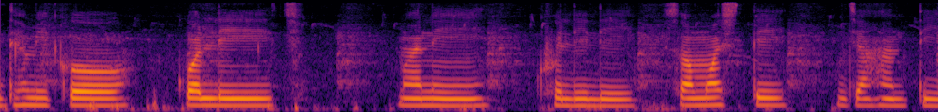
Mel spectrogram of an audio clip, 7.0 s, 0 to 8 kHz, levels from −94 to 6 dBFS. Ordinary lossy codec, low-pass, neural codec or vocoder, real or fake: none; 7.2 kHz; none; real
